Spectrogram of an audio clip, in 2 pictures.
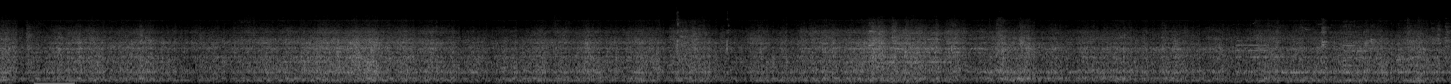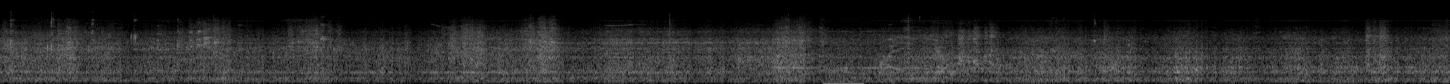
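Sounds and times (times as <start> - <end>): train wheels rolling on rail: 0.0 - 29.0
wheels clacking over rail joints: 0.0 - 29.0
faint high wheel squeal: 12.2 - 14.7, 15.9 - 18.1, 18.8 - 24.6.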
